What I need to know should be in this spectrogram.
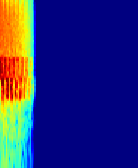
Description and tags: Skip SFX
A basic sound effect used for feedback when a player skips dialogue in a video game.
